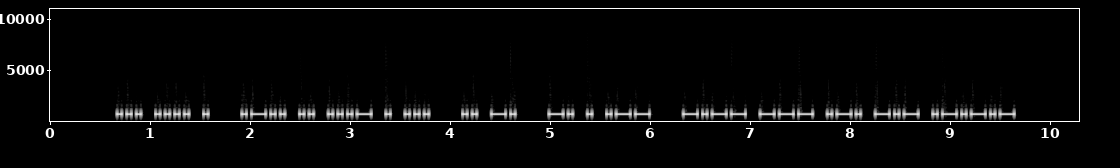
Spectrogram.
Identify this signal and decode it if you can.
Morse code, heard as a keyed tone, about 25 wpm, 700 Hz. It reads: SHE LIVES IN NEW YORK.
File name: practice / 25wpm / Sentences with 3-Word Phrases - 25wpm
